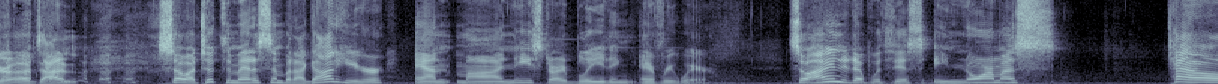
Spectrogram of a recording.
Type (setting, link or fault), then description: setting, outdoors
